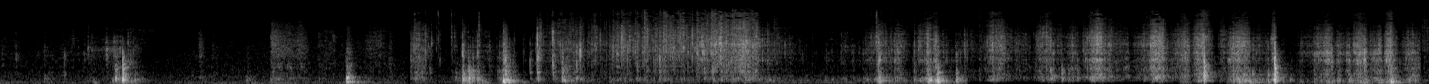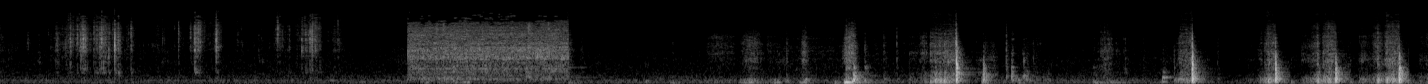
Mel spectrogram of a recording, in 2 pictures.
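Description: Kitchen knife cutting crisp iceberg lettuce and then an onion on a plastic cutting board: a run of crunching cuts, with the blade knocking on the board. About two seconds of steady hiss comes past the middle.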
